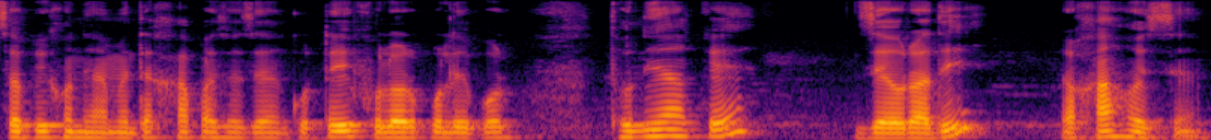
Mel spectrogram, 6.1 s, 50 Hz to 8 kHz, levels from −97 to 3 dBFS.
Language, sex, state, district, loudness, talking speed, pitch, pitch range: Assamese, male, Assam, Sonitpur, -22 LUFS, 130 wpm, 115 Hz, 110-125 Hz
